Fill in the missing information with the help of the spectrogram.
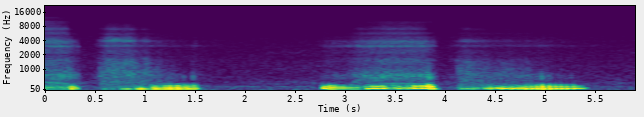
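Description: Loud, low rattling snores with each breath in, separated by quiet breaths out, from a sleeping flat-faced dog.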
